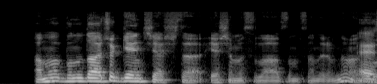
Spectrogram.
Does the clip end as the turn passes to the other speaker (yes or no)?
yes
